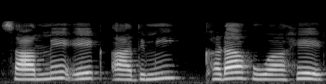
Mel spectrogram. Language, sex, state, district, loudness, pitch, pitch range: Hindi, female, Madhya Pradesh, Bhopal, -16 LUFS, 245 Hz, 235-275 Hz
